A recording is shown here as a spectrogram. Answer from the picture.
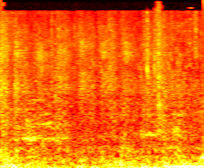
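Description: Steady low rumble of a wooden corn windmill's running machinery as the mill is being braked to a stop with the brake (vang).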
